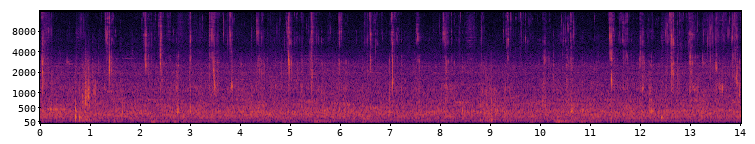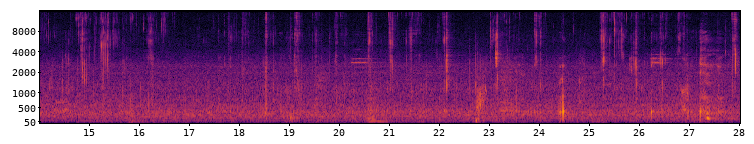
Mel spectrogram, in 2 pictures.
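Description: A person eating rice and fish curry by hand, picked up close: wet chewing with many irregular sharp lip smacks and mouth clicks, busier near the end.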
